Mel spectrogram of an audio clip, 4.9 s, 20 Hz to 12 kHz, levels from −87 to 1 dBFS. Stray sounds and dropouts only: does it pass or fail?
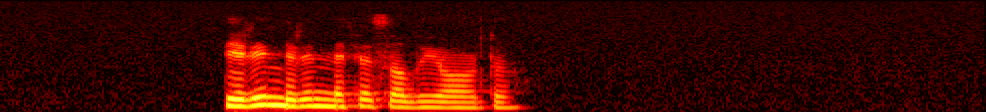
pass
